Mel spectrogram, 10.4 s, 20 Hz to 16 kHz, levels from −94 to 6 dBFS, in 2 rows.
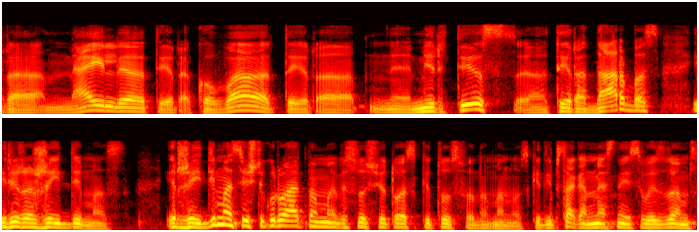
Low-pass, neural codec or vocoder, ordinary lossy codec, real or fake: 7.2 kHz; none; MP3, 96 kbps; real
